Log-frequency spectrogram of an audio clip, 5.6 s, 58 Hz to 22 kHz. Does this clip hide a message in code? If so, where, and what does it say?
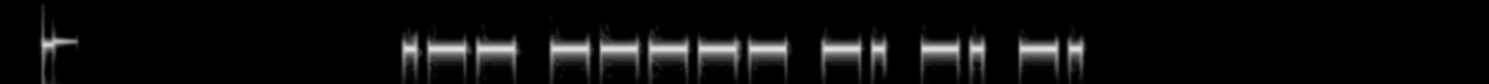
Yes: Morse code from 1.5 to 4.0 s, heard as a keyed tone, about 26 wpm, 700 Hz. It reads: W0NNN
